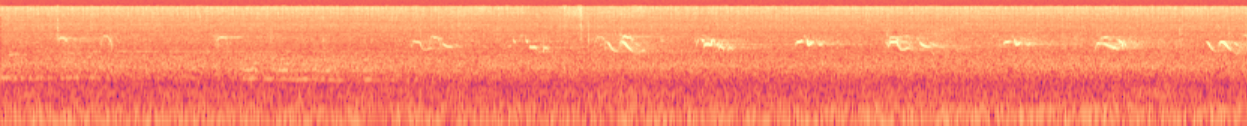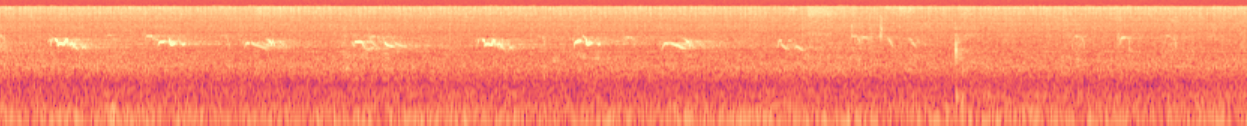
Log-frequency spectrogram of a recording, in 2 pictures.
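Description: Faint bird song: a string of short, high chirps repeated about twice a second, starting a few seconds in and stopping about three-quarters of the way through, over a steady low outdoor rumble.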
